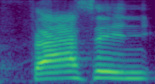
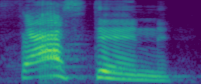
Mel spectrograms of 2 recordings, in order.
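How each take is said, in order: First: The T sound in the middle is silent. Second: The T sound in the middle is pronounced. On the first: The speaker calls it right. "You don't normally pronounce that T" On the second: The speaker calls it wrong. "I pronounced the T there just to make a point"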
